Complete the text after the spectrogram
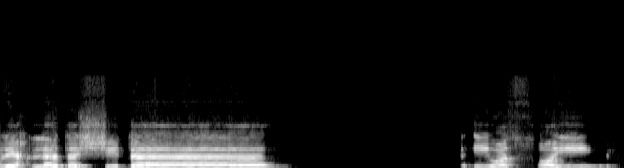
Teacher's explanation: مد متصل، یعنی کم از کم چار الف کے برابر کھینچ کر پڑھیں گے. کم از کم چار الف کے برابر.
